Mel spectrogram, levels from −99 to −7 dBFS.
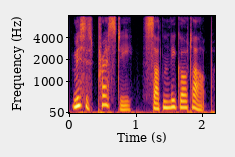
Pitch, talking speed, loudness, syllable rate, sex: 185 Hz, 135 wpm, -20 LUFS, 4.0 syllables/s, female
